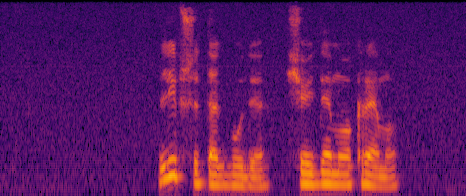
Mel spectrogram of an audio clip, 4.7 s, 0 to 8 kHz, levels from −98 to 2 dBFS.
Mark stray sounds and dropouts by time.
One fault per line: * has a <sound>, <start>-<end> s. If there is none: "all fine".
all fine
